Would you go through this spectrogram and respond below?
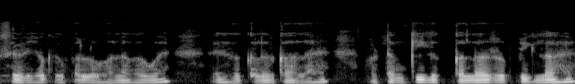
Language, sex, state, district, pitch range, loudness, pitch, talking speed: Hindi, male, Rajasthan, Nagaur, 95-105 Hz, -20 LUFS, 100 Hz, 175 wpm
